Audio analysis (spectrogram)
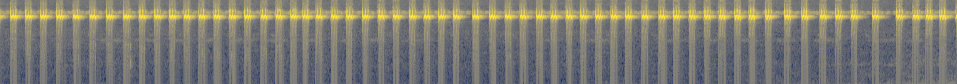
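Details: Adult male and female crickets used for training songbirds chirp steadily in a long, even run of shrill pulsed notes, roughly three per second, on a clean quiet background with faint low rumble near the end.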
